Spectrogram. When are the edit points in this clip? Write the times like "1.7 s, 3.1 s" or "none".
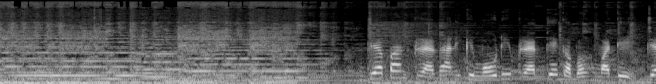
1.2 s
